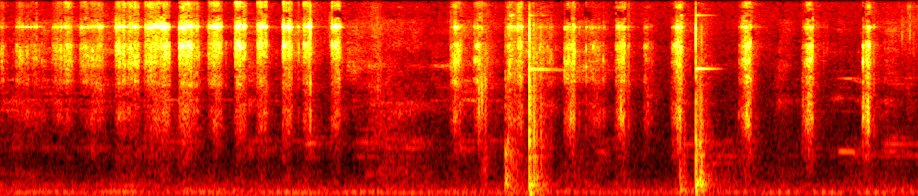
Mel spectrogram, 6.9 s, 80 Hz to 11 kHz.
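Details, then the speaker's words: 1992 Chevy S10 2.8 V6 5-speed, idler pulley removed and spun by hand: its pitted bearing grinds with dry, gritty rasping in uneven bursts and stops when touched instead of spinning freely. Worn idler pulley bearing; it had caused an intermittent loud bearing noise. "if you can hear that you can tell that that bearing is gone when you spin it it doesn't want to spin if I get my finger in to stay see it stops should not do that good bearing should spin like this with no problem"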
